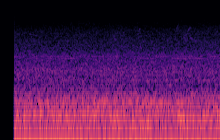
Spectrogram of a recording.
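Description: Outdoor background noise, a steady low rumble, cutting in abruptly out of dead silence just after the start.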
